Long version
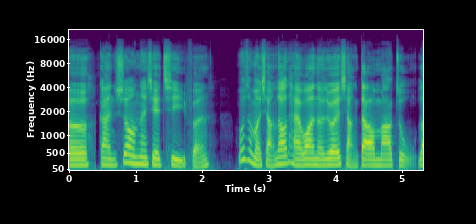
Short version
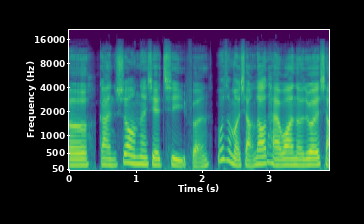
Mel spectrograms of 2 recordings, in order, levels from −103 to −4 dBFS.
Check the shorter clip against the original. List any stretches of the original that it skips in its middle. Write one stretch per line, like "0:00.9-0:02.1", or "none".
0:02.1-0:02.4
